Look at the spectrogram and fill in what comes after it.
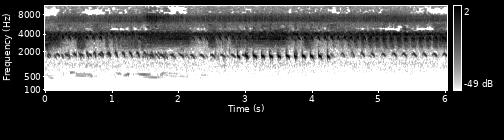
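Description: Birds calling outdoors: a fast, even trill of short, slightly falling notes, about eight a second, over a steady high hiss.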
